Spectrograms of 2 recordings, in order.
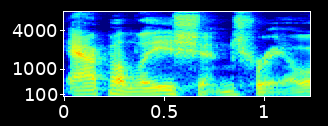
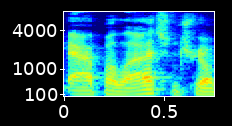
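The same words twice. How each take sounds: First: Appalachian is pronounced a non-local, outsider way. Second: Appalachian is pronounced the Southeastern local way. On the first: The speaker is an outsider to the region. The speaker calls it wrong. "not the Appalachian Trail" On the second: The speaker is a local of the Southeast. The speaker calls it right. "well-educated person of the Southeast because I call it the Appalachian Trail"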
